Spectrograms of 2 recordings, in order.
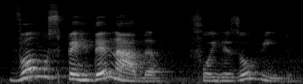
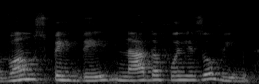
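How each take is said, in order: First: There is a pause after nada. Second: There is a pause after perder.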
